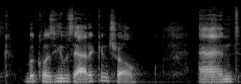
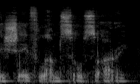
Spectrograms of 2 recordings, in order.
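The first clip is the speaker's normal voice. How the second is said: much softer, hushed soothing; tender comfort; 3 semitones higher, 6 dB quieter than usual. Retold or imitated. Parent soothing a child who broke something, soft and tender. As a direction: comfort a hurting child gently. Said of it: "No, you're gonna say".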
